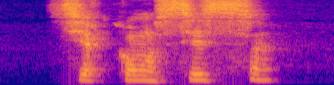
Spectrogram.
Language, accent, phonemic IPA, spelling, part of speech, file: French, Canada, /siʁ.kɔ̃.sis/, circoncissent, verb, LL-Q150 (fra)-circoncissent.wav
- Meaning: third-person plural imperfect subjunctive of circoncire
